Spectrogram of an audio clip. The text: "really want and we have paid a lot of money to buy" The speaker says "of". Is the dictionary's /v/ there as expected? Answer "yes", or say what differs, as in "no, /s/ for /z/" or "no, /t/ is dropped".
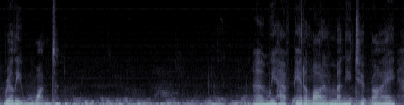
yes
